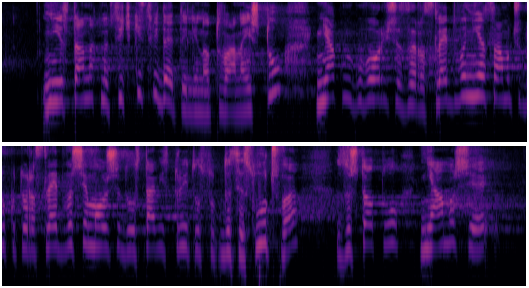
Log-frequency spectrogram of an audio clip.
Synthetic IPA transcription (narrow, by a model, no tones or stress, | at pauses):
niɛst̪anəxmɛfsit͡ʃkisvid̪ɛt̪ɛlʲinɐt̪ovanɛʃt̪onʲakʊjɡovɔɾiʃɛzɐɾɐsːlɛd̪vɐniəsamot͡ʃɛd̪okɐt̪ɔɾɐsːlɛd̪vəʃɛmɔʒɛʃɛd̪ɐʊst̪avist̪ɾʊit̪ɛlˠst̪vot̪d̪ɐsɛslˠut͡ʃvə | zɐʃt̪ɔt̪onʲaməʃɛ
